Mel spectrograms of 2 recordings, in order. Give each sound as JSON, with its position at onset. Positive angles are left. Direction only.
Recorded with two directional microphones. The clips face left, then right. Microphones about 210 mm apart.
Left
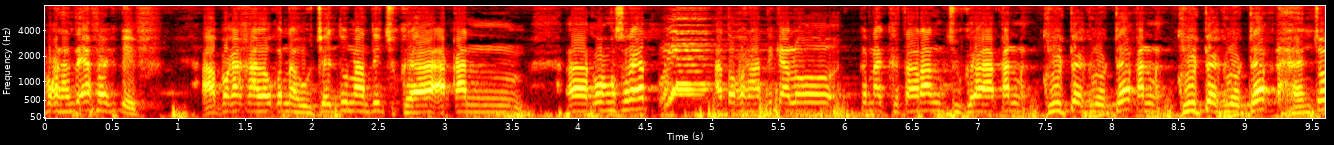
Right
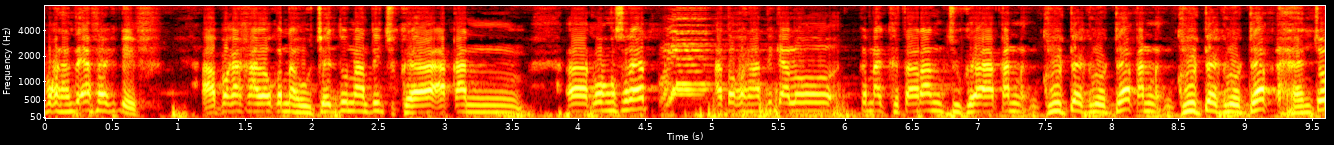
{"t": 0.0, "sound": "speech", "side_deg": -45}
{"t": 4.6, "sound": "speech", "side_deg": 0}
{"t": 5.0, "sound": "speech", "side_deg": -45}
